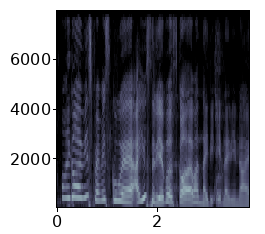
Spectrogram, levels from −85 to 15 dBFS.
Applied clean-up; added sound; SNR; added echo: none; none; none; none.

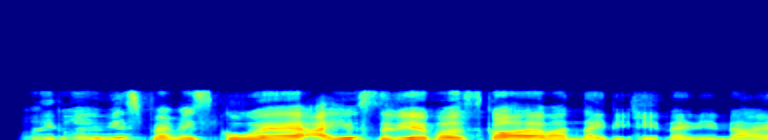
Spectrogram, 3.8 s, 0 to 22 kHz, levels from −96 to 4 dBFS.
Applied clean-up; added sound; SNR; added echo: neural mask model DeepFilterNet 3.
